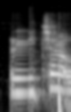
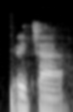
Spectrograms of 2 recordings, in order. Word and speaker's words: Rica: Rika atau Rica? Rica, Ustaz. Rica.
